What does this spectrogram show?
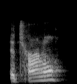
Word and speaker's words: Iternal: So it's eternal like iterate eternally.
